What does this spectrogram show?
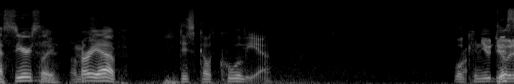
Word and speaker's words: dyscalculia: Dyscalculia. Well, can you do it in Disco? non-Croatian or? Yeah, I can't even pronounce that.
